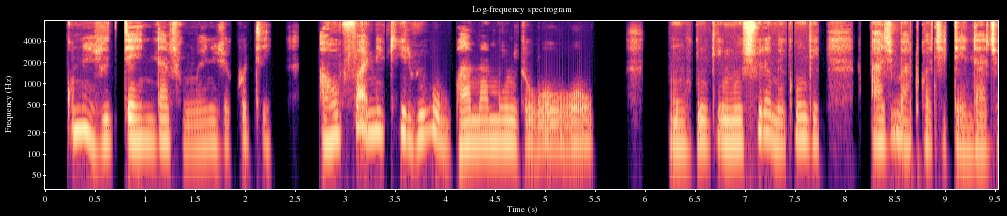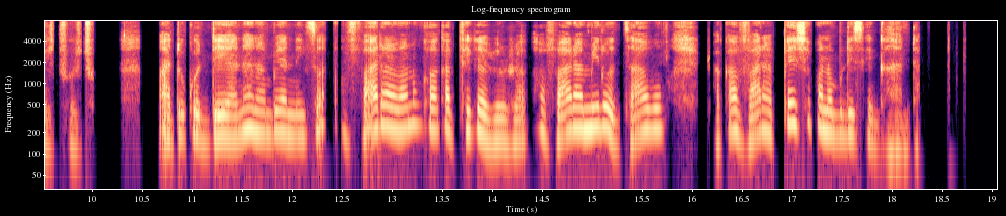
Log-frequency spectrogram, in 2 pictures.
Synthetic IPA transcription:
kune̞ʐite̞ndaʐimwe̞niʐe̞kutʰi | aufa̰nikʰirwikuɡʱwamamuntʰṵwo̰wo̰w | muŋemuʃuɾe̞me̞kuŋɡe̞ | at͡ʃiɓatwat͡ʃite̞ndat͡ʃe̞t͡ʃuːt͡ʃo̥ | mʔa̰dʱoko̞dʱe̞jananambujanesiʋa̰novaɾaʋano̞ŋɡeʋakap͡fe̞kaʐiroʐakavʱaɾamiɾo̞d͡zaʋo̞ʐ̥akavʱaɾape̞ʃe̞pano̞ɓuɗiseɡʱaːnda

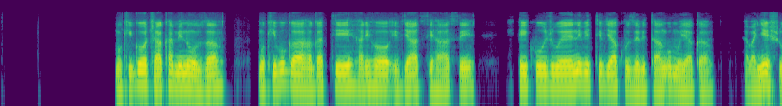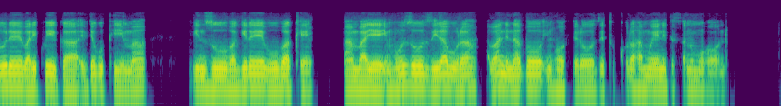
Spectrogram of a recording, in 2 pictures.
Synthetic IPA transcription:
mukiɡo̞t͡ʃaːkaminuːza | mukʰiβuɡahaɡatʰiɦaɾiɦo̞ʔivjaːt͡siɦaːsi | ikiːkʰud͡ʒɡwe̞niβitʰivjaːkuze̞βitʰaːŋɡumujaɡa | aβaɲe̞ːʃuːɾe̞βaɾikwiːɡaḭvjo̞ɡupʰiːma | inzuβaɡiɾe̞βuːβakʰe̞ | βaːmbaje̞ḭm̥huːzuziɾaβuɾaːβaːndinaβo̞iŋ̥ɦo̞fe̞ɾo̞zitʰu̥kʰuɾaɦamŋe̞nizisanumuɦo̞ːndo

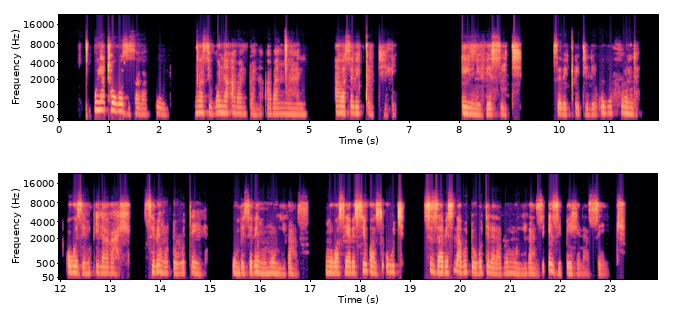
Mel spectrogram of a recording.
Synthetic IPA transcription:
ujatʰɔɣozisaɣakʰulu | ŋ͡ǁasiβɔnaʔaβantʼwanaʔaβaŋ͡ǀanɛ | aβasɛβɛǃed̥ʱilɛ | ejunivesitʰi̥ | sɛβɛǃed̥ʱilɛʔuɣufundʱa | ɔɣwɛzem̩pʼilaɣaɬɛ̥ | sɛβɛŋɔd̥ʱɔɣɔtʼɛla | ɣumbʱɛsɛβɛŋomoŋiɣaz̥i | ŋɔβasijaβɛsiɣwaziʔuɣutʰi̥ | sizaβɛsilaβɔd̥ʱɔɣɔtʼɛlalaβɔmoŋiɣaziʔezib̥ʱɛɮɛlazeːtʰu̥

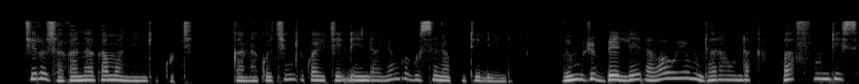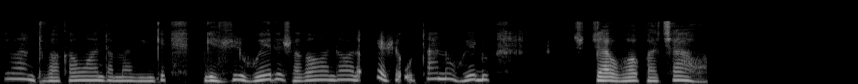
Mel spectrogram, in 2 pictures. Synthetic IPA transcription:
t͡ʃiro̞t͡ʃakanakamaniŋɡikuti̥ | kanakwet͡ʃiŋɡe̞kwaite̞ɗe̞ndaɲaŋɡwe̞k̬usinakweteɗe̞nda | ʋe̞muʐibʱe̞ɮe̞ɾaʋauje̞mudʱaɾaundaʋafundiseʋantʰuʋakawandamariŋɡe̞ŋɡe̞ʐirwe̞re̞ʐakawandawandaʔuje̞ʐe̞ʔutano̞ɦwe̞ɗu | t͡ʃaɦwapat͡ʃaːɦo

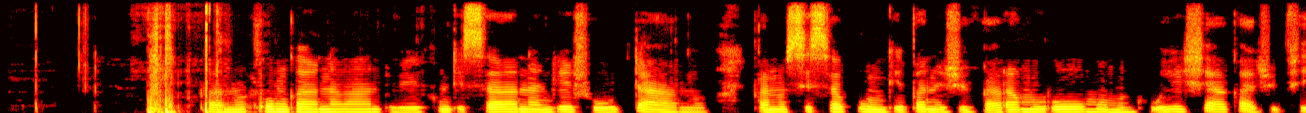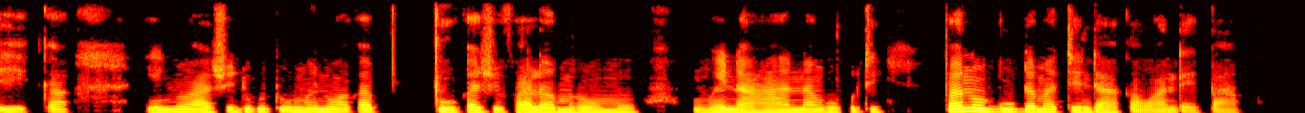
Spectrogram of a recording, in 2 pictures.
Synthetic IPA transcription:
pano̞to̞ŋɡanaʋantʰuʋe̞fundisanaŋɡe̞ʐe̞utano̞pano̞sisakuŋɡe̞pane̞ʐivʱaɾʔamuro̞mo̞muntʰuwe̞ʃeaka̰ʐip͡fe̞̰kainoɦaʐiɗikutiumwe̞niwaka | bʱukaʐivʱalamuro̞mo̞ | umwe̞naanaŋɡo̞kuti | pano̞ɓuɗamate̞ndaːka̰wa̰ndaipaːp̚o

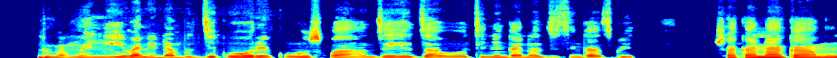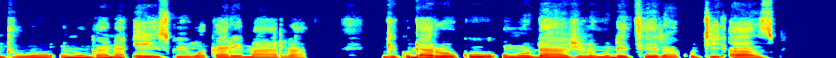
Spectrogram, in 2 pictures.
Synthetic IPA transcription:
antʰuʋamweniʋane̞ɗambud͡ziko̞ɾe̞kuzwand͡zejed͡zaʋo̞d͡zine̞ŋɡanad͡zisiŋɡazwi | ʐ̥akanakamuntʰuwo̞uno̞ŋɡanaʔeizwiwakaɾemara | ŋɡe̞kuɗaɾo̞kouno̞ɗaʐino̞muɗe̞t͡se̞̰rakutiʔa̰ːzwe

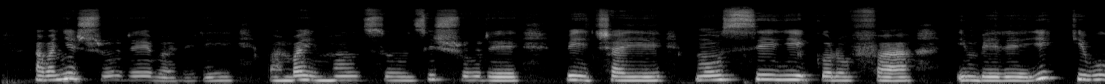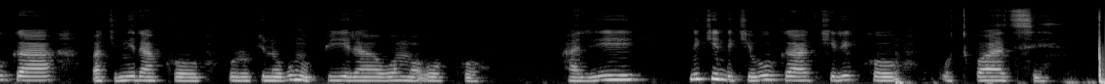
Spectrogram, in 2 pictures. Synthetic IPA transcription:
aβaɲeʃuːɾe̞βaβiɾi | βaːmbajim̥huzuziʃuːɾe̞ | βit͡ʃaje̞ | muːsijiɡo̞ɾo̞fa | imbe̞ɾe̞jikiβuɡa | βakiniɾakʰo | uɾukino̞ɡwumupiɾawamaβo̞kʰo̞ | haɾi | nikiːndikʰiβuɡakʰiɾikʰo̞ | utwaːt͡se

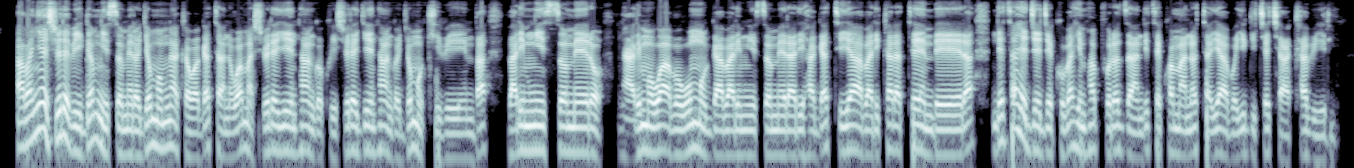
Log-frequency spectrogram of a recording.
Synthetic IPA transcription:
aβaɲe̞ʃuːɾe̞βiːɡamŋiːso̞me̞ɾo̞ɾɟo̞mumŋaːkawaɡataːnuwamaʃuːɾe̞jiːn̥haːŋɡo̞kwiːʃuːɾe̞ɾɟiːn̥haːŋɡo̞ɾɟo̞mukʰiβiːmbaβaɾimŋiːso̞me̞ɾo̞ | n̥haɾimuwaːβo̞wumuɡaβaɾimŋiːso̞me̞ɾaɾiɦaɡatʰijaːβaɾikaɾatʰe̞ːmbe̞ːɾande̞t͡sahe̞d͡ʒe̞d͡ʒe̞kuβaɦim̥hapʰuɾo̞zaːndit͡se̞kwaːmano̞tʰajaːβojiɡit͡ʃe̞t͡ʃaːkʰaβiɾi

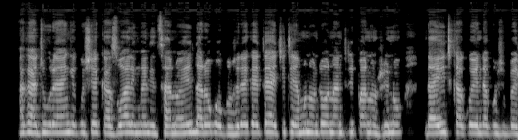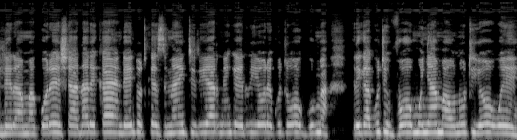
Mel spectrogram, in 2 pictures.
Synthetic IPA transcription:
akat̬iuɾajaŋɡe̞kuʃe̞kazuwaɾimwe̞nit͡sano̞jeɗaɾokok̬uʐireketeat͡ʃitiemuno̞ndonandiripano̞ʐino | ndaiti̥kakue̞ndakuʃibʱe̞ɮe̞ɾamumako̞ɾe̞ʃaɗaɾikajandaindoti̥kezinaitirijaɾine̞ŋɡe̞ririjoɾe̞kutiwoɡʱumarikakutib͡vomuɲamauno̞tijowe

